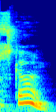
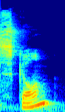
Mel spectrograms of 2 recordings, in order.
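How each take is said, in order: First: The vowel rhymes with 'cone'. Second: The vowel rhymes with 'gone'. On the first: This is the American way of saying it. "in American English the word is is often pronounced to rhyme with cone" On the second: This is the British way of saying it. "in British English the word scone, right, is generally pronounced trying with the with the word gone"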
